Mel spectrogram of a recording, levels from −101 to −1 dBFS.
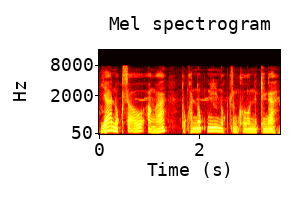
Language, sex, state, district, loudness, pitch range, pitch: Garo, male, Meghalaya, North Garo Hills, -20 LUFS, 120-145 Hz, 125 Hz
